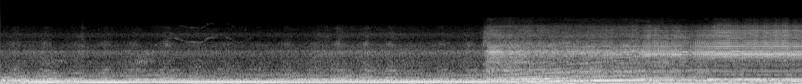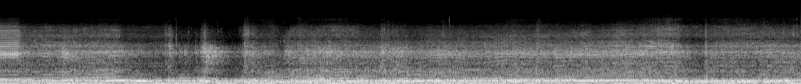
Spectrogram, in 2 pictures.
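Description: Inside the stripped cabin of a Mk3 VW Golf, its 1.8-litre 20-valve four-cylinder engine runs at a steady pitch, then about five seconds in it is revved hard and the pitch climbs as the car pulls away on dirt. Loud rattling and road noise from the bare shell run over the engine.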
